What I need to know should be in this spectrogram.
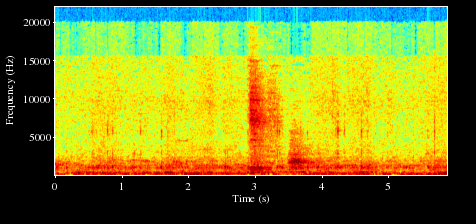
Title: HP Notebook making continuous clicking sound.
